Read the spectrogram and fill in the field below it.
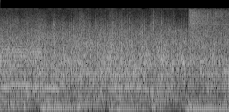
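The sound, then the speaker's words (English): A crowd applauds loudly and steadily after a comedian is introduced, dense clapping filling the whole moment with no pauses, continuous. “Don't this side force this side to clap, okay?”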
